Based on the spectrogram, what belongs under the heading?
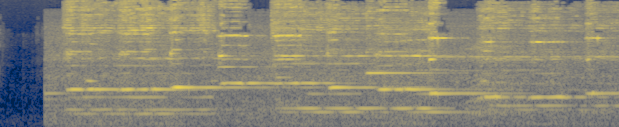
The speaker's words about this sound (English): He uses his fingertips to rub the rim of the glasses to create a range of musical tones. VOA's Deborah Block watched Turner play the glass harp in Alexandria, Virginia, where people seemed to be awestruck by the sounds he created.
